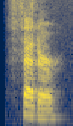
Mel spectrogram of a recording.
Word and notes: fetter: American English; ɾ - t

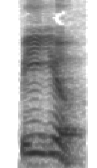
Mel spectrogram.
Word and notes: piyo: Náhuatl

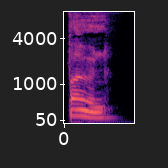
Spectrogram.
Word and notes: bone: British English; əʊ

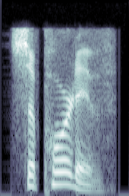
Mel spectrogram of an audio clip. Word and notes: supportive: adjective

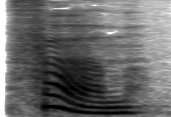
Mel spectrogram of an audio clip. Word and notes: firm: British English; ɜː

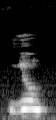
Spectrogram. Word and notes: Iumu: Purépecha

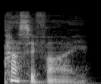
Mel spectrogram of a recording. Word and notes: pacify: British English; ɪ

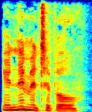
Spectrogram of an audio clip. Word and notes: inimitable: British English

